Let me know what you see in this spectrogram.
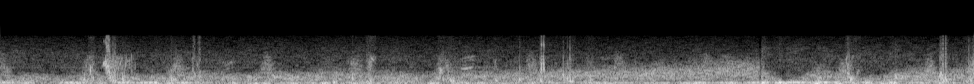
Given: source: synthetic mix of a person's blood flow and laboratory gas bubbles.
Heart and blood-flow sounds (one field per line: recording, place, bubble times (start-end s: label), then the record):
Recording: Doppler ultrasound of blood flow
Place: subclavian vein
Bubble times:
0.86-0.95 s: bubbles
1.00-1.35 s: bubbles
1.46-1.83 s: bubbles
1.91-2.04 s: bubbles
3.50-3.61 s: bubbles
3.66-3.76 s: bubbles
4.37-4.58 s: bubbles
4.91-5.06 s: bubbles
5.17-5.25 s: bubbles
5.38-5.48 s: bubbles
5.59-5.78 s: bubbles
5.85-5.94 s: bubbles
8.45-8.61 s: bubbles
8.92-9.01 s: bubbles
9.37-9.52 s: bubbles
9.64-9.75 s: bubbles
From the record:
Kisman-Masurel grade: 232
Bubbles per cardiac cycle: several, 3 to 8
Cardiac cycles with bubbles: 50 to 99%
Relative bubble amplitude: moderate (0.250 to 0.450)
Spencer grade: 3 (all of the cardiac periods contain showers or single bubble signals, but not dominating or overriding the cardiac motion signals)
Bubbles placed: anywhere in the cardiac cycle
